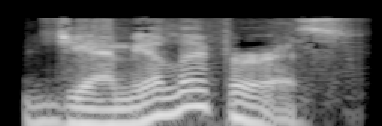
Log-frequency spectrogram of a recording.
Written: gemmuliferous

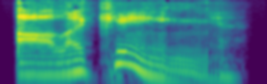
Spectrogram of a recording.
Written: a la king

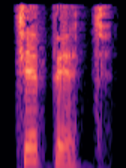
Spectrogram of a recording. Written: Tippett

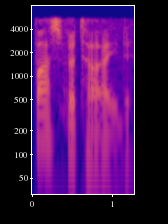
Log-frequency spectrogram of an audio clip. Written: phosphatide

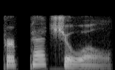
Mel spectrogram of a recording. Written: perpetual

